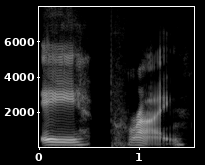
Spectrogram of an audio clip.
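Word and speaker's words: A′: preimage becomes a and we pronounce that as a prime that tells me I've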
